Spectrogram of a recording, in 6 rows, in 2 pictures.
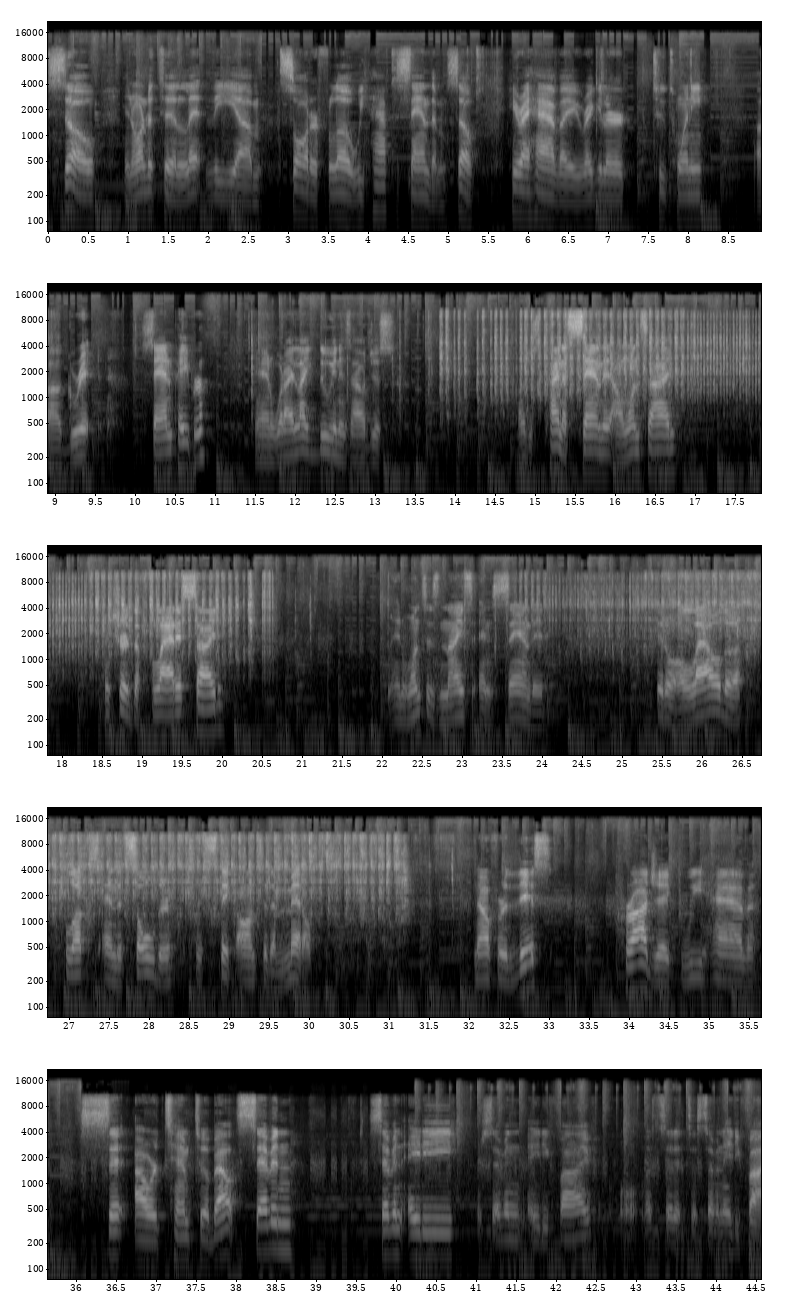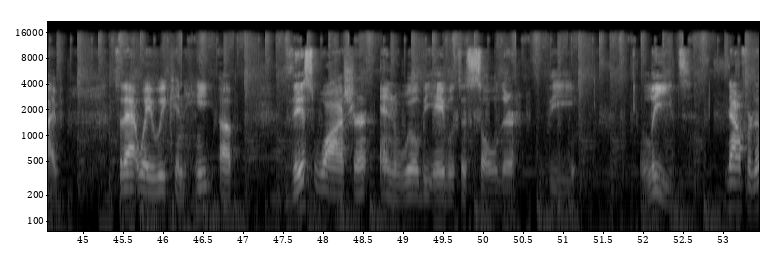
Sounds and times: Speech: 0.0s - 8.2s, 8.8s - 10.9s, 11.5s - 13.2s, 14.8s - 16.8s, 18.5s - 20.0s, 22.1s - 24.1s, 25.4s - 30.1s, 32.1s - 33.0s, 33.9s - 38.8s, 39.7s - 44.7s, 45.4s - 46.9s, 47.6s - 51.2s, 52.0s - 53.4s
Music: 0.0s - 53.4s.

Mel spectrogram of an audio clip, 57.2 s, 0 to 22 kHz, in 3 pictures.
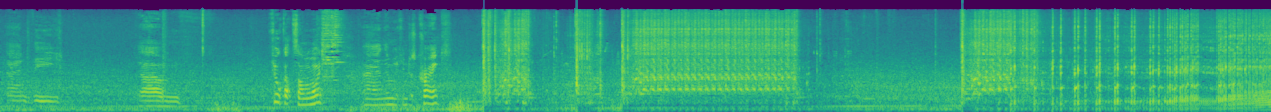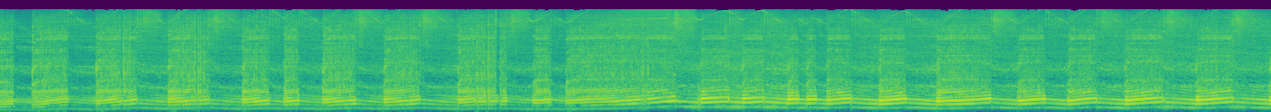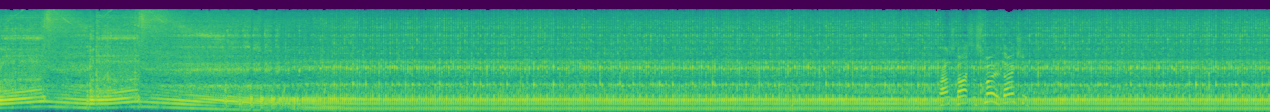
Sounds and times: Speech: 0.1s - 1.0s, 2.0s - 2.8s, 4.0s - 6.8s, 52.2s - 53.6s.

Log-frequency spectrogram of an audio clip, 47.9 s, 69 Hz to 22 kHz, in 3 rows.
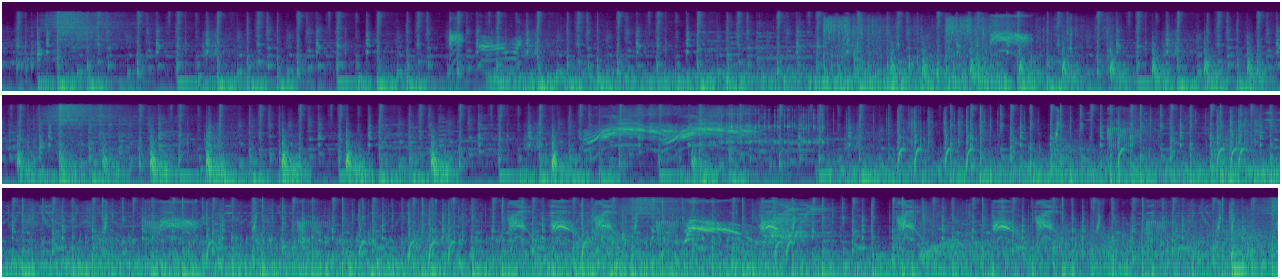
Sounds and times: Music: 0.0s - 47.9s
Quack: 5.6s - 6.2s.

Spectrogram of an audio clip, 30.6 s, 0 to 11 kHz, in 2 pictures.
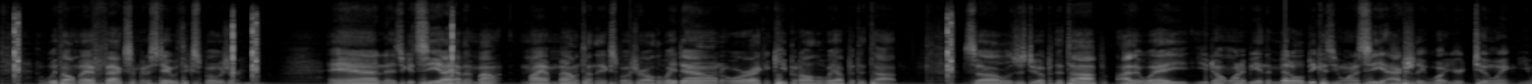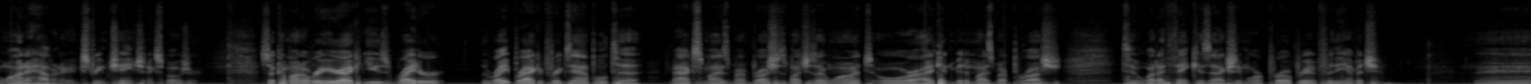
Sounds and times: Speech: 0.4s - 2.5s, 3.3s - 9.0s, 9.6s - 29.2s, 30.1s - 30.6s.

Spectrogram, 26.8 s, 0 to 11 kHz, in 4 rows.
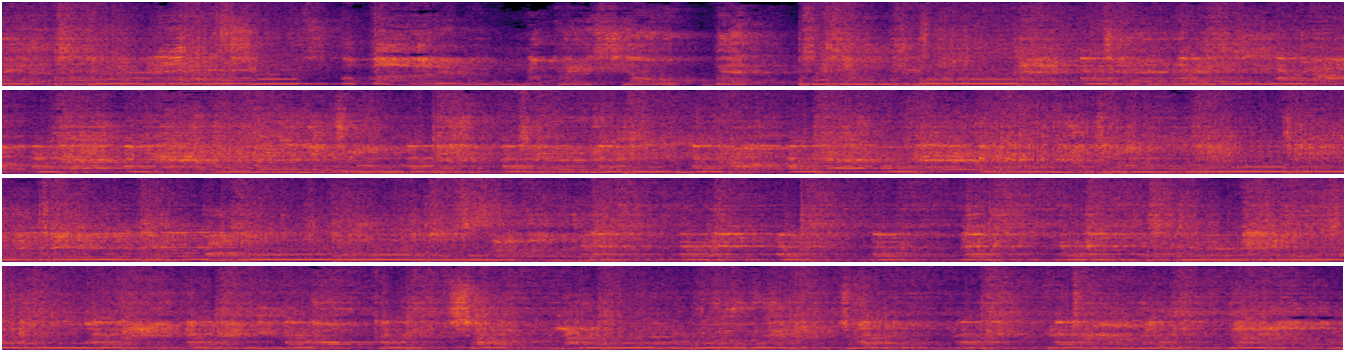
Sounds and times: Music: 0.0s - 26.8s.

